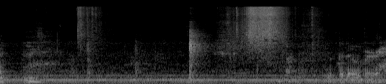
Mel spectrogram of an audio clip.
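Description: Raw ground meat slaps softly onto a metal rack.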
